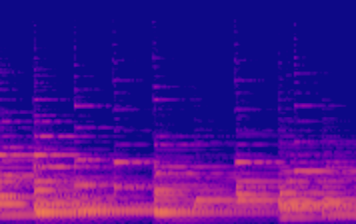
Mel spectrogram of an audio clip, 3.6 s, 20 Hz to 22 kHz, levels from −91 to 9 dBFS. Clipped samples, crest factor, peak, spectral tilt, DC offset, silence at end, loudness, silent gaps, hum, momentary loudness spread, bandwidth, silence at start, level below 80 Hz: under 0.1%; 16 dB; -18 dBFS; -9 dB/octave; under 0.1%; 0 s; -35 LUFS; none; none; 8 LU; 9 kHz; 0 s; -78 dBFS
